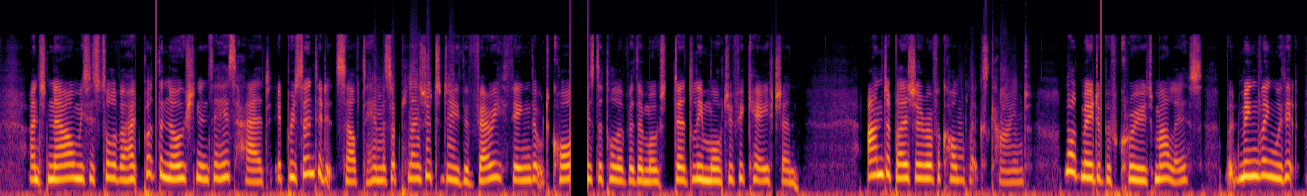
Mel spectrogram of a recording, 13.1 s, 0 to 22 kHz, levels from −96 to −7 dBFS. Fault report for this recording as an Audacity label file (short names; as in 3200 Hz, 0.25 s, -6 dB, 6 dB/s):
1.560000	1.560000	pop -10 dBFS
3.730000	4.560000	clipped -21.5 dBFS
5.700000	5.880000	gap 0.178 s
7.720000	7.760000	gap 40 ms
9.570000	10.260000	clipped -31.5 dBFS
11.010000	11.010000	pop -7 dBFS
